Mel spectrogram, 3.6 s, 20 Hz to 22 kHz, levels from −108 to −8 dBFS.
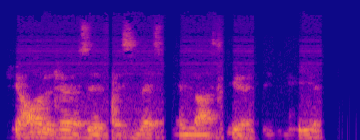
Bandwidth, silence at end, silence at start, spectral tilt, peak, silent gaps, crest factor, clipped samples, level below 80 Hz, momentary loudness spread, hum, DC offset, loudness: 13.5 kHz; 0.4 s; 0.15 s; -6.5 dB/octave; -22 dBFS; 1.67-1.73 s; 18 dB; under 0.1%; -74 dBFS; 9 LU; none; under 0.1%; -41 LUFS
